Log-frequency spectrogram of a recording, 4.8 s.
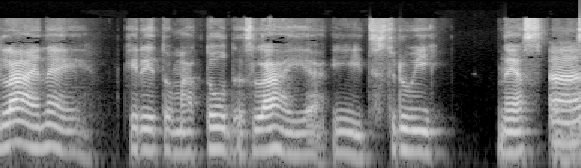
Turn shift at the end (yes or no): no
